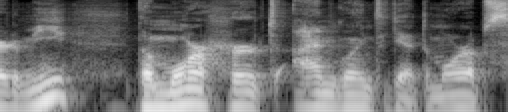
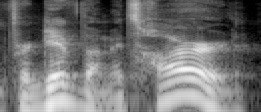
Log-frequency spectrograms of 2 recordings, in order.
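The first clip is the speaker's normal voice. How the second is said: ordinary talk, nothing marked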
